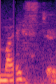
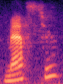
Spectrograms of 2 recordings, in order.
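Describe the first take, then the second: First: The first vowel sounds like 'my'. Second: The first vowel sounds like 'ma'. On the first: The speaker calls it right. "you just pronounce it with that my" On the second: The speaker calls it wrong. "no ma"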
